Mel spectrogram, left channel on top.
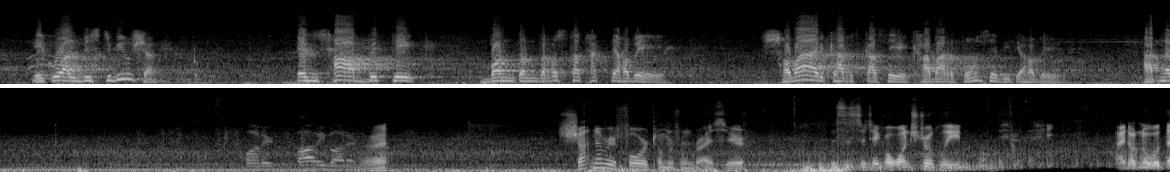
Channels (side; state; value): both; different; correlation 0.00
